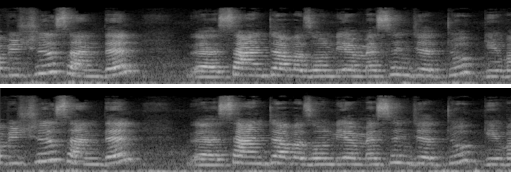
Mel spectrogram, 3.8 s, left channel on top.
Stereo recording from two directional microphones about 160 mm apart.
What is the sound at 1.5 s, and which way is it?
A woman's voice, 10° right (ahead or behind).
